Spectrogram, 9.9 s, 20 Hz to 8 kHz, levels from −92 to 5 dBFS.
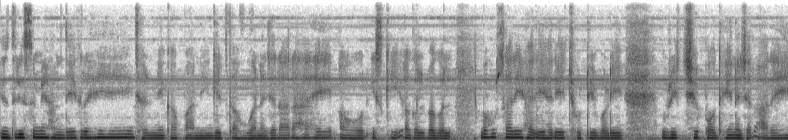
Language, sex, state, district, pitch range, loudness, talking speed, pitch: Hindi, female, Uttar Pradesh, Lalitpur, 150-170 Hz, -16 LUFS, 180 wpm, 160 Hz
